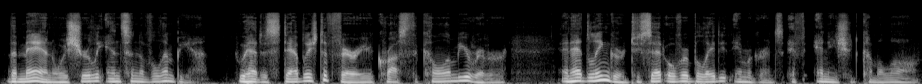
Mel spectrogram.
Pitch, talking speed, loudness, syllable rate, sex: 120 Hz, 190 wpm, -18 LUFS, 6.1 syllables/s, male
